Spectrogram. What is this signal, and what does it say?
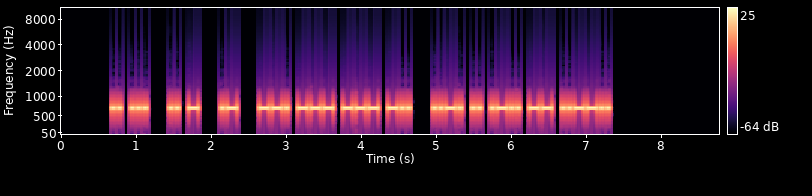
Morse code, heard as a keyed tone, about 28 wpm, 700 Hz. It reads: IS IT A GOOD FILM?
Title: Sentences from Top 1000 Words - Review Part 3 - 28wpm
